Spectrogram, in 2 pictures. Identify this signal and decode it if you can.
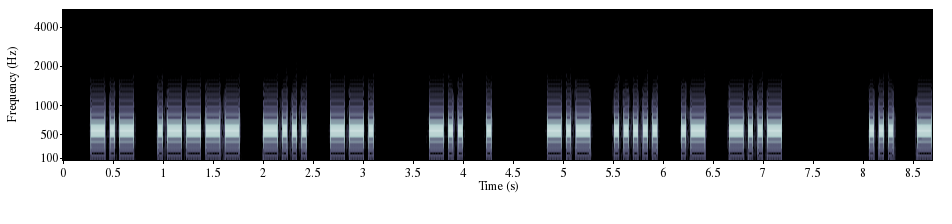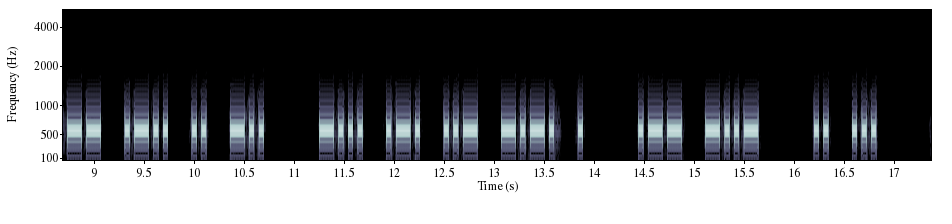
Morse code, heard as a keyed tone, about 25 wpm, spaced as for 20 wpm, 570 Hz. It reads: K1BG DE K5AX SOLID BRUCE WX IS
